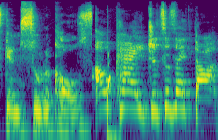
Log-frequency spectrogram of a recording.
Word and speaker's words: SkinCeuticals: then we get this it's called skin cuticles and this is a simply clean gel it's not the cuticles of your fingers it's skinceuticals but i'ma let it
